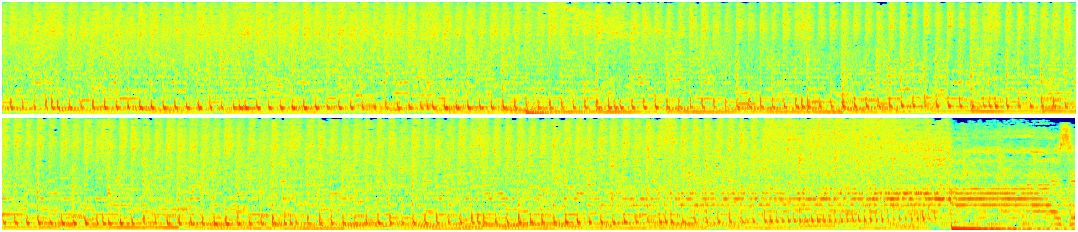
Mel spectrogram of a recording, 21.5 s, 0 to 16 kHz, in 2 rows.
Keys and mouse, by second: 0.7 click, 2.7 click, 3.7 click, 8.5 KP_1, 8.9 KP_Decimal, 8.9 KP_1, 8.9 KP_5, 9.2 Return, 10.9 Return, 10.9 KP_5, 11.4 click, 12.4 Return, 12.4 click, 12.4 KP_0, 13.5 click, 13.7 Return, 13.7 KP_0, 15.5 Return, 15.5 click, 17.0 Return, 17.0 click, 17.7 KP_1, 17.9 KP_Decimal, 18.1 KP_3, 18.3 Return, 20.2 click.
